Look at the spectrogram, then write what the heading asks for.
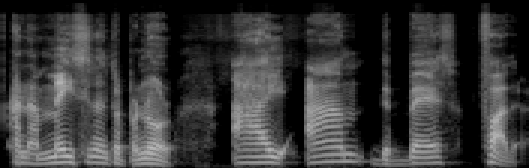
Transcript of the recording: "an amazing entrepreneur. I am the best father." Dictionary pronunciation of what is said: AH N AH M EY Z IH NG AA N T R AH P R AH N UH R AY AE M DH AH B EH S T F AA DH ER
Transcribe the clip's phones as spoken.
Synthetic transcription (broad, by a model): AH N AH M EY S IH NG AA N T R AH P R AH N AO R AY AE M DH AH B EH S T F AA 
